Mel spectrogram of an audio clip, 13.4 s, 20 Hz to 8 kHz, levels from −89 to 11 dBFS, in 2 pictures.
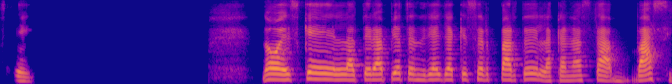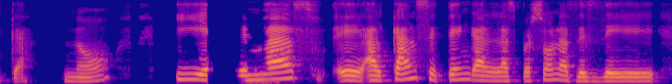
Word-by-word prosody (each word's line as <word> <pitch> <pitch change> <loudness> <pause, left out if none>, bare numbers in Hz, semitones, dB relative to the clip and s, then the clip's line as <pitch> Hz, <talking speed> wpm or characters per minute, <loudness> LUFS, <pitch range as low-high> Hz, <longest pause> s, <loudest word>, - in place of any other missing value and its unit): Sí. 145 -4 -5 2.3
No, 195 +1 +7
es 185 0 +3
que 205 -3 +3
la 185 -1 +1
terapia 195 +2 0
tendría 190 -2 -2
ya 190 0 -1
que 195 - -6
ser 195 0 -4
parte 185 0 +1
de 200 -1 -1
la 155 -3 -3
canasta 165 +2 -2 0.2
básica, 175 +3 -1 0.3
¿no? 140 - -8 0.6
Y 200 -3 +1 0.3
entre 170 0 0
más, 210 +7 +2
eh, 165 -1 +3
alcance 195 +5 +1
tengan 175 -4 -1
las 155 0 -3
personas 170 +3 -4
desde 140 0 -1
180 Hz, 110 wpm, -23 LUFS, 155-195 Hz, 2.3 s, No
